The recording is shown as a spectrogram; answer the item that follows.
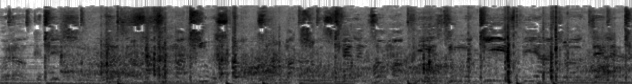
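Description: Skateboard wheels rolling on concrete, with several sharp clacks of the board, over a hip-hop backing track with a steady bass line.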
